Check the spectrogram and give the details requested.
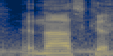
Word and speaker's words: Nasca: NASCAR just with a silent R. Nazca.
